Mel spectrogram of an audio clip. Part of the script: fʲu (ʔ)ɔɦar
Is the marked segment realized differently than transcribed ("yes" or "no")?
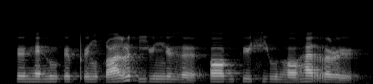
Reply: yes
